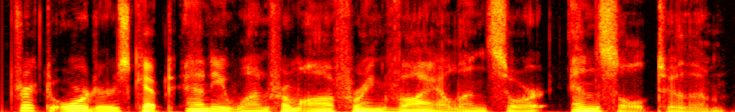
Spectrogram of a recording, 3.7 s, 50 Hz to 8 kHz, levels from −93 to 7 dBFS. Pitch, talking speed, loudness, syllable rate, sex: 105 Hz, 180 wpm, -17 LUFS, 5.5 syllables/s, male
